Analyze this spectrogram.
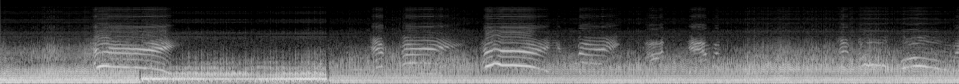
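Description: A man shouts excitedly over the engine noise.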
